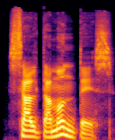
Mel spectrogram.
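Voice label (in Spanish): "SALTAMONTES", Spanish; mekanta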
